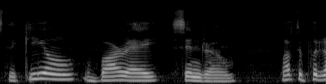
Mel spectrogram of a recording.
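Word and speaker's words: Guillain-Barré: the rest of the stels title it's the keel bar a syndrome love to put it up on the screen because nobody knows that spell it it's French GU IL l AI n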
